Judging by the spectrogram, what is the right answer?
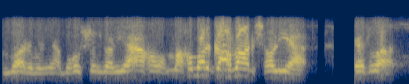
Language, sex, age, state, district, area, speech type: Maithili, male, 60+, Bihar, Supaul, rural, conversation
